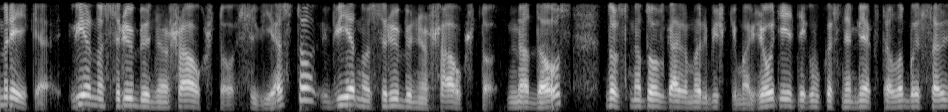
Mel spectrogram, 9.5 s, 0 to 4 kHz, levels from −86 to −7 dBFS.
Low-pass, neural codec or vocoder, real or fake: 3.6 kHz; vocoder, 22.05 kHz, 80 mel bands, Vocos; fake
